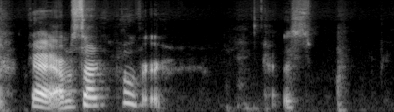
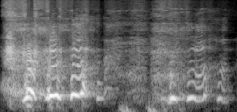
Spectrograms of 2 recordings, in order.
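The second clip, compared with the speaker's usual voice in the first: loud laugh; 13 semitones higher, 8 dB louder than usual. Real, not acted. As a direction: burst of high laughter. Laughing at own joke.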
